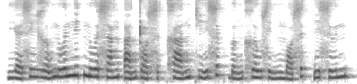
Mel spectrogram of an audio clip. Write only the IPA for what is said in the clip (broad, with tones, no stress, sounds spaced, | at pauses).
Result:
j ɛ˨˩˨ s i˧ ɣ ə˨˩˦ w n u˧˥ ə̯ n i˦˥ t̚ n u˧ ə̯ s a˧˥ ŋ ʔ a˨˩˦ n ʈ ɔ˨˩ s ə˨˩ k̚ x a˨˩˦ n c i˨˩˦ s ə˦˥ k̚ ɓ ə˨˩˦ ŋ x ə˧ w s i˨˩˨ ŋ m ɔ˨˩˨ s ə˦˥ k̚ ʔ i˧ s ɨ˧˥ n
